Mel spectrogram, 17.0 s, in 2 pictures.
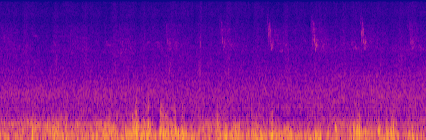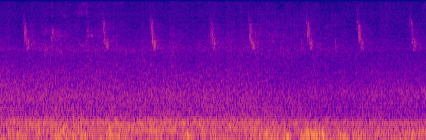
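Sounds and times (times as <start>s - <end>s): steady low rumble: 0.0s - 17.0s
bird chirping: 5.4s - 17.0s.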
